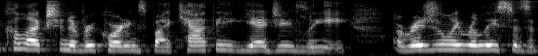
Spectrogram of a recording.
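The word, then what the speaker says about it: Yaeji: is a debut collection of recordings by kathy yeji lee originally released as a pair of eps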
